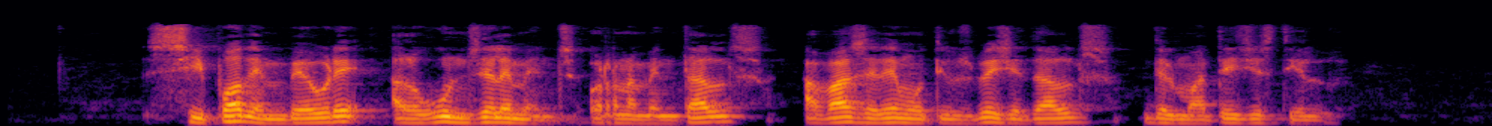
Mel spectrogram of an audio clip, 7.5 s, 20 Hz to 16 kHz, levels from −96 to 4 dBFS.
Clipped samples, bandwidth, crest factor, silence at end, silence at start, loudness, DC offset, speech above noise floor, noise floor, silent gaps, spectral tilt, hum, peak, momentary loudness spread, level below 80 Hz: under 0.1%; 7.8 kHz; 22 dB; 0.8 s; 0.75 s; -21 LUFS; under 0.1%; 57 dB; -78 dBFS; none; -6.5 dB/octave; none; 0 dBFS; 14 LU; -64 dBFS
